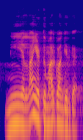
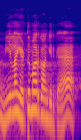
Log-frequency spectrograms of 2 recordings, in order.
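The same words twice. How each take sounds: First: It is said in a scornful, insulting tone. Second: It is said in a playful, teasing tone.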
